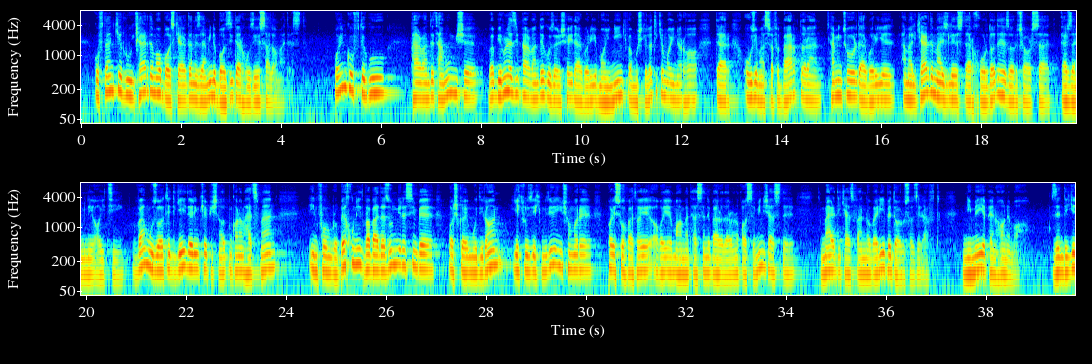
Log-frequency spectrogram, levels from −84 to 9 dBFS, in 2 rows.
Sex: male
